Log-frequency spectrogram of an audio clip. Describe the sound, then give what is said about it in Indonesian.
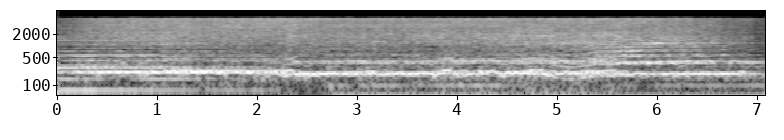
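A loud motorcycle with a very loud exhaust, carrying two riders, drones as it overtakes from behind on a bend, its pitch shifting as it pulls alongside and passes, with a steady rumble throughout and no voices. “Di salah satu tikungan, motor yang berpengendara dua orang itu pun menyusul kami.”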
